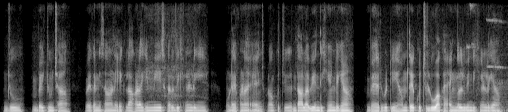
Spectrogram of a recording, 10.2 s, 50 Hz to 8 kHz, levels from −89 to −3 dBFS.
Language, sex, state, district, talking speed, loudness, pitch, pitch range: Hindi, male, Uttarakhand, Uttarkashi, 190 wpm, -22 LUFS, 100 Hz, 95-100 Hz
